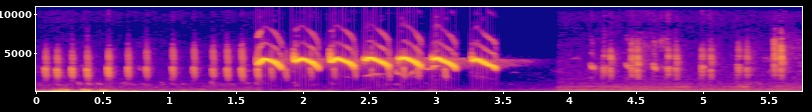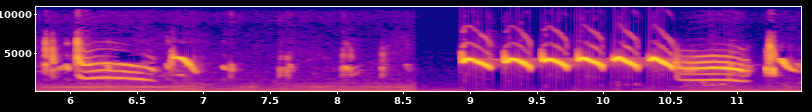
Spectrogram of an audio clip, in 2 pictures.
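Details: Chinese hwamei song played as a flock lure: fast repeated slurred whistles, a quieter stretch of chips and a descending warbled phrase, then another run of loud ringing downslurred notes ending in a twisting flourish.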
